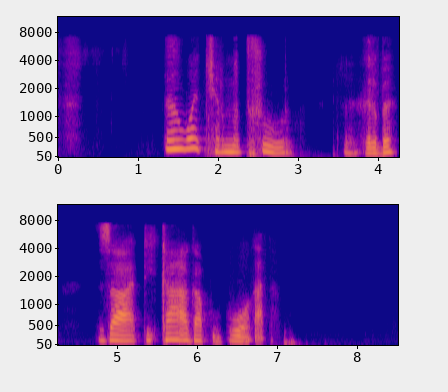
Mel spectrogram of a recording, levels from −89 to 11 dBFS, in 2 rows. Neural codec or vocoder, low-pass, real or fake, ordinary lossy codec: codec, 16 kHz, 0.5 kbps, X-Codec, WavLM features, trained on Multilingual LibriSpeech; 7.2 kHz; fake; AAC, 48 kbps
